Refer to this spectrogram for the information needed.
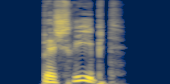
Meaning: second-person plural preterite of beschreiben
- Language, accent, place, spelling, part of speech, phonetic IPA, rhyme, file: German, Germany, Berlin, beschriebt, verb, [bəˈʃʁiːpt], -iːpt, De-beschriebt.ogg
